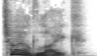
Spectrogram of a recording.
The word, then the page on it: childlike: British English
